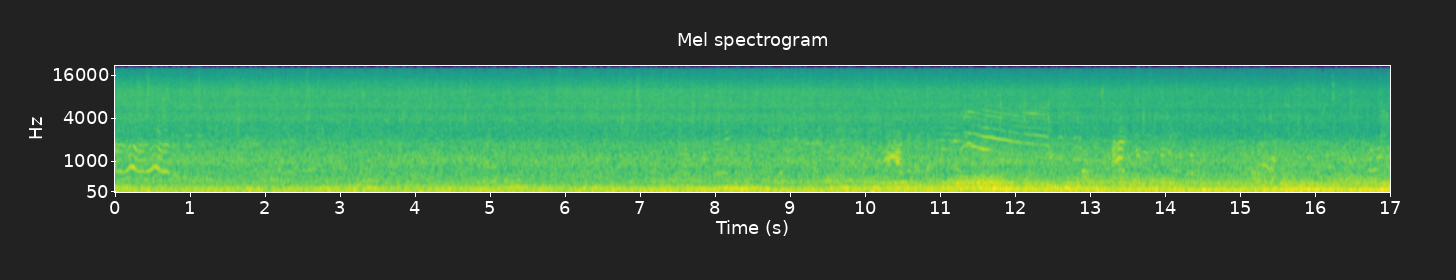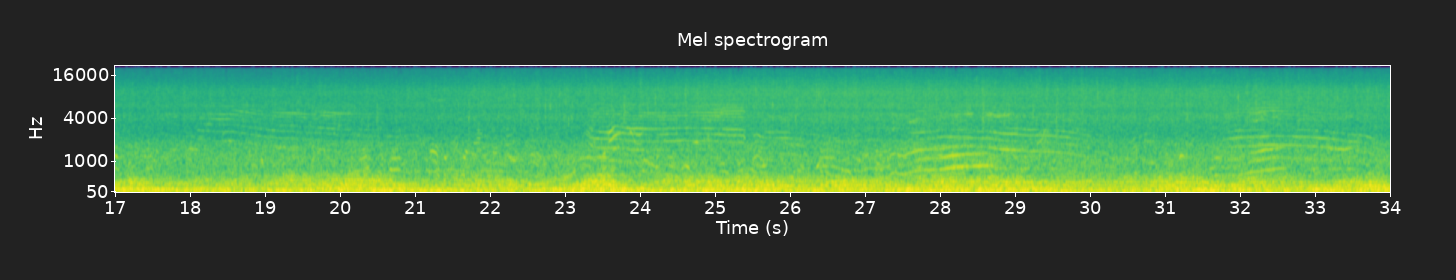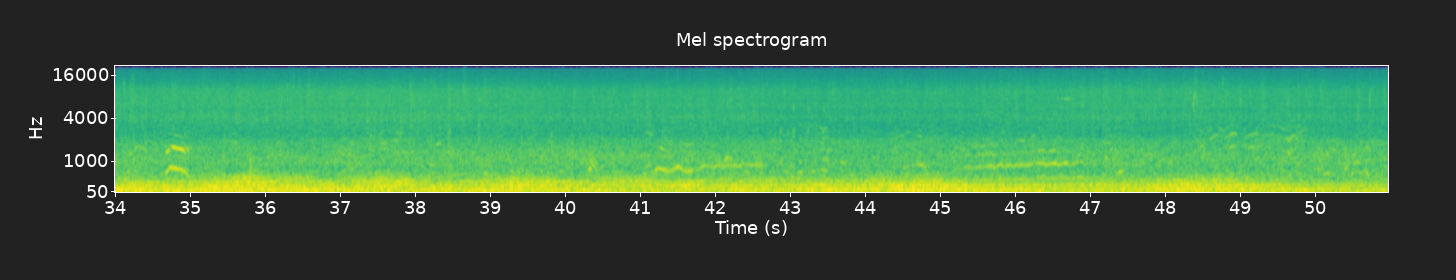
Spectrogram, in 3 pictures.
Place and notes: Tempelhofer Feld, Berlin, Deutschland - wind, field ambience
place revisited while quite some activity of people is audible
(Sony PCM D50, DPA4060)
8 November 2014, 17:05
